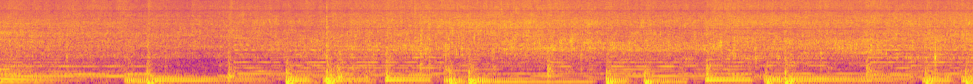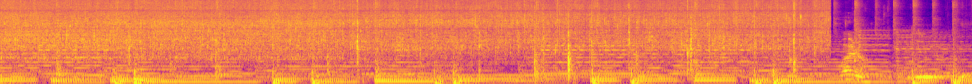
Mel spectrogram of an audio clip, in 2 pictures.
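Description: Squid sizzling in hot oil in a frying pan while being stirred and turned with a wooden spoon. The sizzle dies down near the end.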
